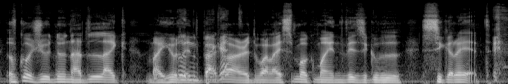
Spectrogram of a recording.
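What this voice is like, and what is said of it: Put-on French accent. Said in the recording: “you French accent. ... Oui, oui, something, something.”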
